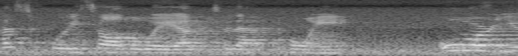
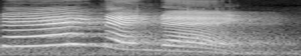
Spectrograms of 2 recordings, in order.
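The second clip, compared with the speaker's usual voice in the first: very loud, shrill voice, forward in the nose; 13 semitones higher, 12 dB louder than usual. Demonstrating a vocal exercise for the student to repeat, nasal placement. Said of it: "Put it right in the nose".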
